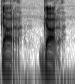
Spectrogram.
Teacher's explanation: even though I spelled it with a t, it is still more of a flap t. You hear that soft d.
